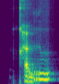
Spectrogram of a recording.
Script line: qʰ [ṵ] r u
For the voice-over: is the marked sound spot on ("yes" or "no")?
yes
